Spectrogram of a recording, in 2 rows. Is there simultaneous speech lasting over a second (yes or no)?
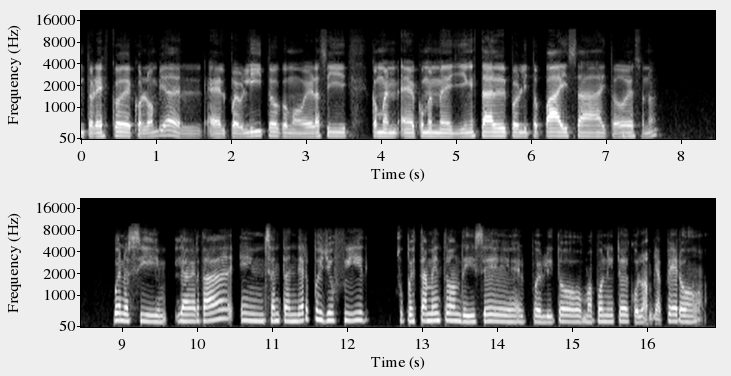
no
